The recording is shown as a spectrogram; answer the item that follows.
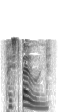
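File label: "postpone", English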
